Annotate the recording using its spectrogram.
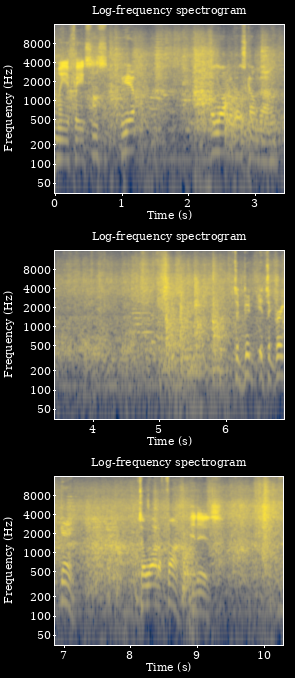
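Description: A pinsetter machine clatters as it sweeps the pins.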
